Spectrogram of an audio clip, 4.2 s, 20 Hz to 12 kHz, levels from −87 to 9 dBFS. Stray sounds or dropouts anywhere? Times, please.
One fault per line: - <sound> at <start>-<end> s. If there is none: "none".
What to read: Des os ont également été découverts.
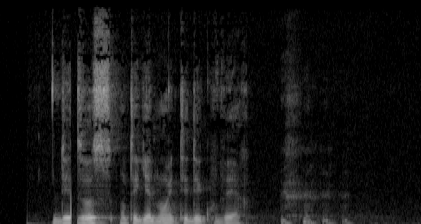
- dropout at 0.7-0.8 s
- laugh at 2.8-3.6 s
